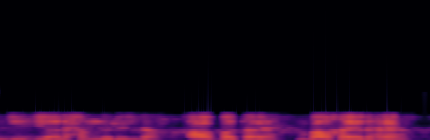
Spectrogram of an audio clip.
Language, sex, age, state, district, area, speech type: Urdu, male, 30-45, Bihar, East Champaran, urban, conversation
